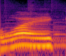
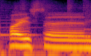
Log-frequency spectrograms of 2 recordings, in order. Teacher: that interesting quintessential Brooklyn sound of what is called the curl coil merger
